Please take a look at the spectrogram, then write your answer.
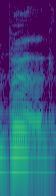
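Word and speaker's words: Böögg: So the burning of the boog, that is how it's pronounced.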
